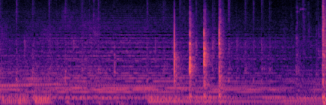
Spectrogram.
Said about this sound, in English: Lainey's hand knocks on a wooden door. From behind, she stands between stone walls and faces the door.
